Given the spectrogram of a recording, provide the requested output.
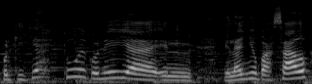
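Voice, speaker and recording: A woman's voice: a little high, expressive, moderate pace, a bit bright, faint music behind. A woman with a Chilean accent hosting a chatty television interview in a studio, speaking in an effusive, exclaiming way. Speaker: television host. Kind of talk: chatty talk show interviewing.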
